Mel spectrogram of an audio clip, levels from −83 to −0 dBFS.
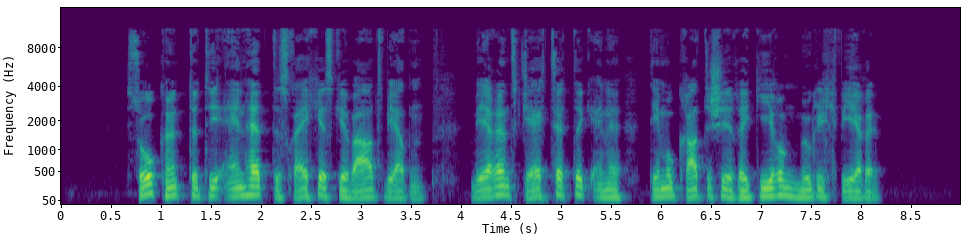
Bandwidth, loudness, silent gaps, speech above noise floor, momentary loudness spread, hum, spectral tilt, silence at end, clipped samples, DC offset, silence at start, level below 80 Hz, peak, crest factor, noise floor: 11.5 kHz; -24 LUFS; none; 53 dB; 10 LU; none; -6.5 dB/octave; 0.8 s; under 0.1%; under 0.1%; 0.7 s; -40 dBFS; -4 dBFS; 20 dB; -76 dBFS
